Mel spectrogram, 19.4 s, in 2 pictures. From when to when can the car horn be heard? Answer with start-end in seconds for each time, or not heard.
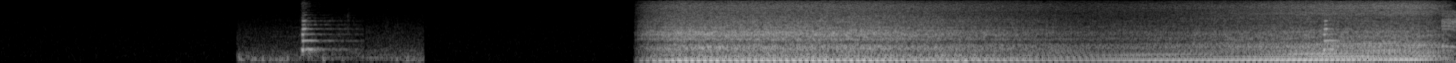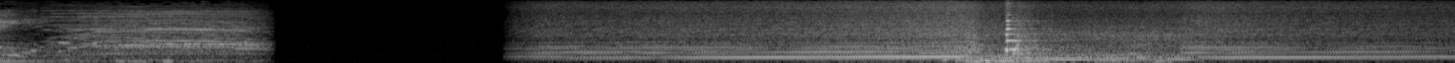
1.6-2.8, 8.7-9.1, 15.9-17.2.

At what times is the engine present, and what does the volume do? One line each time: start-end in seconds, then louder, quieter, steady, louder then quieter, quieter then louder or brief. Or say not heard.
4.2-9.7 quieter then louder
13.1-19.3 louder then quieter.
